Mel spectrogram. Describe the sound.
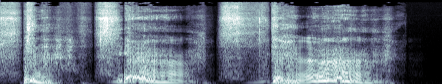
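A person imitates stressed breathing: a few heavy, strained breaths with a voiced, groaning edge, each lasting about a second, separated by short pauses, and the last ending abruptly in silence.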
